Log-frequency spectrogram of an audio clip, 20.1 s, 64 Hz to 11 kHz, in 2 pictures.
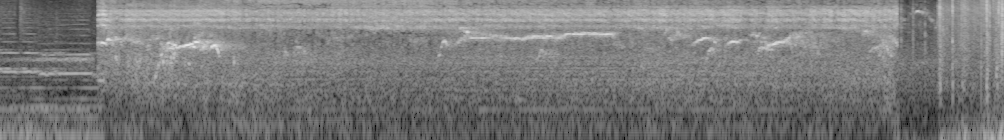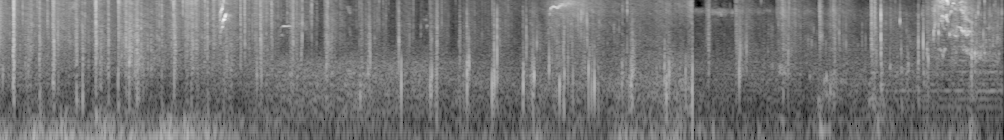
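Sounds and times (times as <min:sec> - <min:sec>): flute: 0:00.0 - 0:02.4
high insect drone: 0:01.0 - 0:09.1
chirping squeaky calls: 0:01.0 - 0:09.4, 0:19.3 - 0:20.0.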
